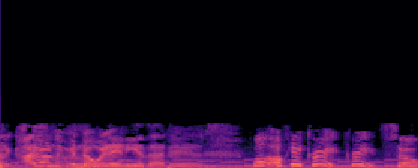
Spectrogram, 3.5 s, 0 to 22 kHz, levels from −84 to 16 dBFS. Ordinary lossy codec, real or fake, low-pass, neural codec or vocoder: MP3, 24 kbps; real; 7.2 kHz; none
